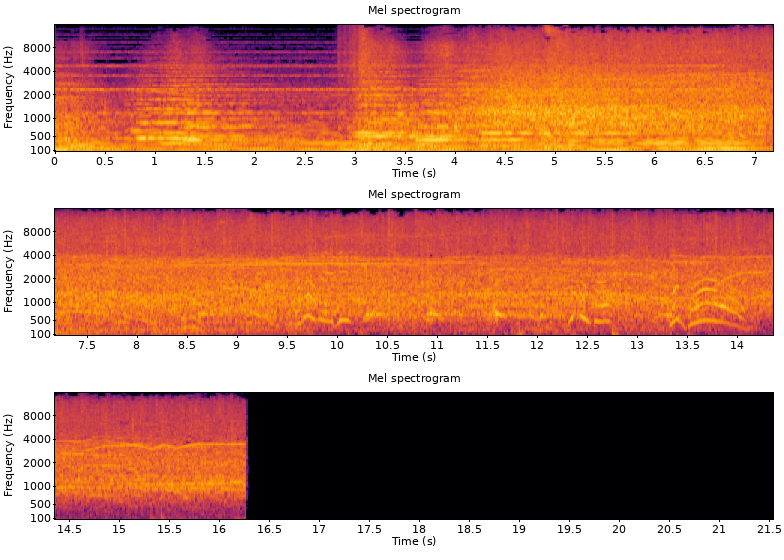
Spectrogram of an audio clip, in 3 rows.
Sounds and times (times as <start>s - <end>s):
Speech: 12.3s - 14.1s.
